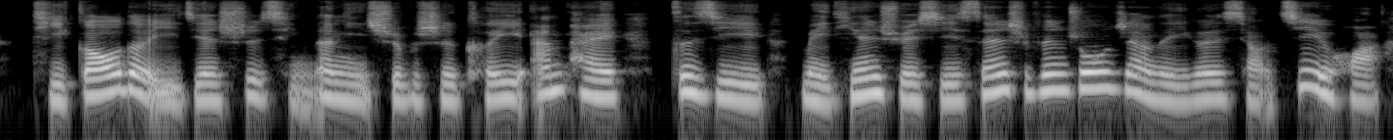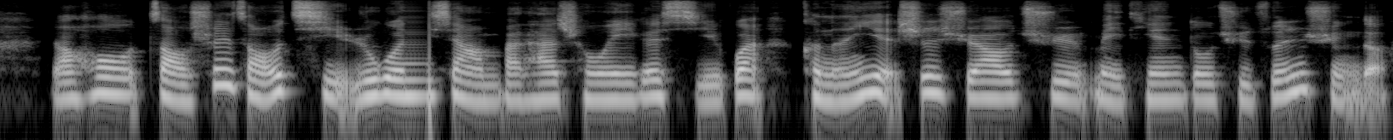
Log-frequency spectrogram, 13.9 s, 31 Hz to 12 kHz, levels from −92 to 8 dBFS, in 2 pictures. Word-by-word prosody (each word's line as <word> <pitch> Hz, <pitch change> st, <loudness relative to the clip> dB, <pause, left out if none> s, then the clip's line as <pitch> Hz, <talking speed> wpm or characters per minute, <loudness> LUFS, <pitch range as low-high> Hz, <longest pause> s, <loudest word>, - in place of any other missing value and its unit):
提 165 Hz, -, -4 dB
高 205 Hz, +9 st, +6 dB
的 265 Hz, -, +5 dB
一 -, -, -2 dB
件 170 Hz, 0 st, -1 dB
事 180 Hz, +4 st, -5 dB
情， 190 Hz, -, -9 dB
那 200 Hz, -, +1 dB
你 170 Hz, -3 st, -1 dB
是 165 Hz, -, -3 dB
不 165 Hz, -, -8 dB
是 160 Hz, 0 st, -3 dB
可 170 Hz, -, -4 dB
以 180 Hz, +1 st, 0 dB
安 235 Hz, +3 st, 0 dB
排 190 Hz, -5 st, +1 dB, 0.2 s
自 235 Hz, 0 st, +3 dB
己 180 Hz, -6 st, -2 dB
每 170 Hz, -3 st, -1 dB
天 200 Hz, +8 st, +2 dB
学 210 Hz, -7 st, -1 dB
习 165 Hz, 0 st, -3 dB
30 230 Hz, +7 st, 0 dB
分 255 Hz, +1 st, +3 dB
钟 275 Hz, +1 st, +6 dB
这 260 Hz, -2 st, -1 dB
样 205 Hz, -, +1 dB
的 170 Hz, -, -2 dB
一 155 Hz, -, -6 dB
个 175 Hz, +1 st, 0 dB
小 175 Hz, -, -6 dB
计 295 Hz, -5 st, +1 dB
划。 170 Hz, -6 st, -3 dB, 0.3 s
然 180 Hz, -, -1 dB
后 220 Hz, +1 st, +2 dB
早 185 Hz, -5 st, +1 dB
睡 315 Hz, -, +1 dB
早 265 Hz, -4 st, +3 dB
起 235 Hz, -5 st, -1 dB
如 190 Hz, +5 st, +1 dB
果 210 Hz, -1 st, +5 dB
你 200 Hz, -, 0 dB
想 175 Hz, -6 st, -1 dB
把 170 Hz, -, -2 dB
它 175 Hz, +1 st, -2 dB
成 175 Hz, 0 st, -3 dB
为 175 Hz, 0 st, +1 dB
一 -, -, -2 dB
个 190 Hz, +3 st, 0 dB
习 160 Hz, -5 st, -4 dB
惯， 205 Hz, +4 st, +2 dB, 0.2 s
可 190 Hz, -, 0 dB
能 165 Hz, 0 st, -1 dB
也 235 Hz, +4 st, +3 dB
是 230 Hz, 0 st, 0 dB
需 205 Hz, -, -8 dB
要 185 Hz, -1 st, +3 dB
去 185 Hz, -2 st, -5 dB
每 165 Hz, -4 st, -3 dB
天 170 Hz, -1 st, -4 dB
都 170 Hz, 0 st, -2 dB
去 165 Hz, -1 st, -9 dB
遵 190 Hz, +10 st, 0 dB
循 270 Hz, -, -6 dB
的。 -, -, -1 dB
185 Hz, 275 characters per minute, -21 LUFS, 170-220 Hz, 0.3 s, 高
